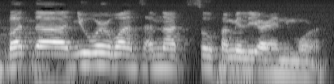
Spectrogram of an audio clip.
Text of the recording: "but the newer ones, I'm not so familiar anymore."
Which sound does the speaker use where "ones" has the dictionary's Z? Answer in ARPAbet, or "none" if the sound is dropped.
S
